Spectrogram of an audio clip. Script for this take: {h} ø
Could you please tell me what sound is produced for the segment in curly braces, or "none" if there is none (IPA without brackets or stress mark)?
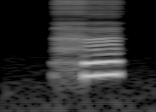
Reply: h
